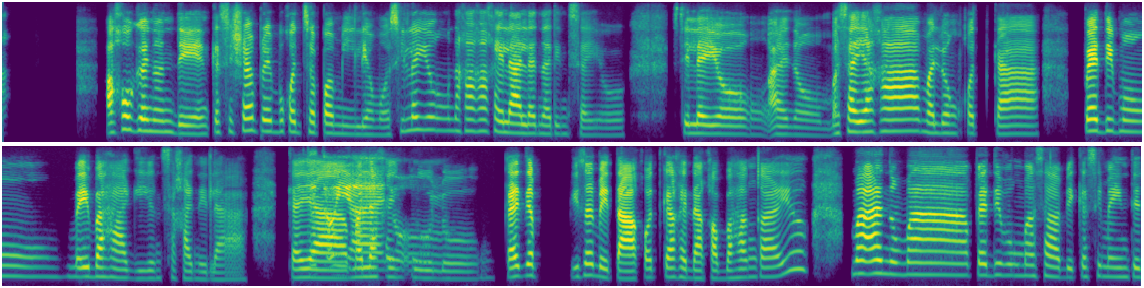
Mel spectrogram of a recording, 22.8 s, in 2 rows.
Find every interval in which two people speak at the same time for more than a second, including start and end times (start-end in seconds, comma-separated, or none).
14.4-15.9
